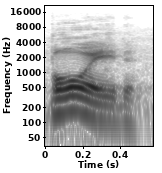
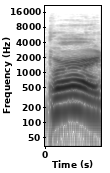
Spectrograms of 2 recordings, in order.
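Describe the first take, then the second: First: The vowel sounds like 'oy'. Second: The vowel sounds like 'er'. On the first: "He said Boyd" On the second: "the way this kid pronounced bird"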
